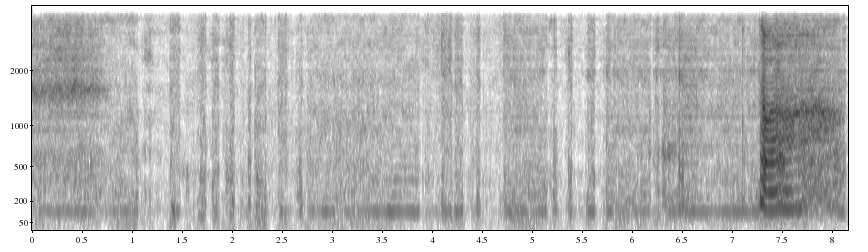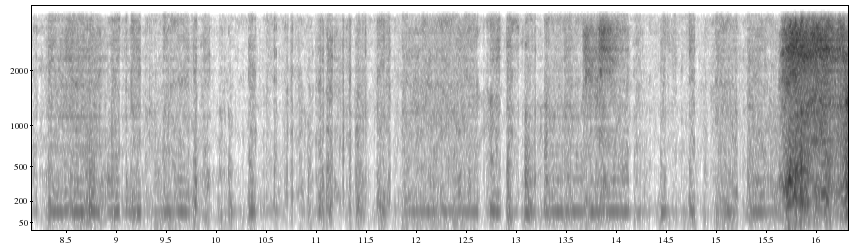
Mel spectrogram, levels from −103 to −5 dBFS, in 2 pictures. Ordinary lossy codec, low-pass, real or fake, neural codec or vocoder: none; 3.6 kHz; fake; codec, 16 kHz, 4 kbps, FunCodec, trained on LibriTTS, 50 frames a second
